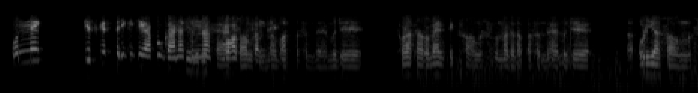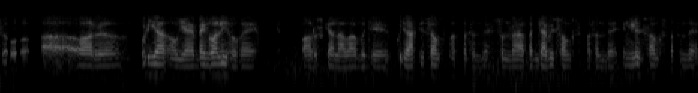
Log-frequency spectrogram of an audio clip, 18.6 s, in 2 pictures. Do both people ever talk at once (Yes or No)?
Yes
